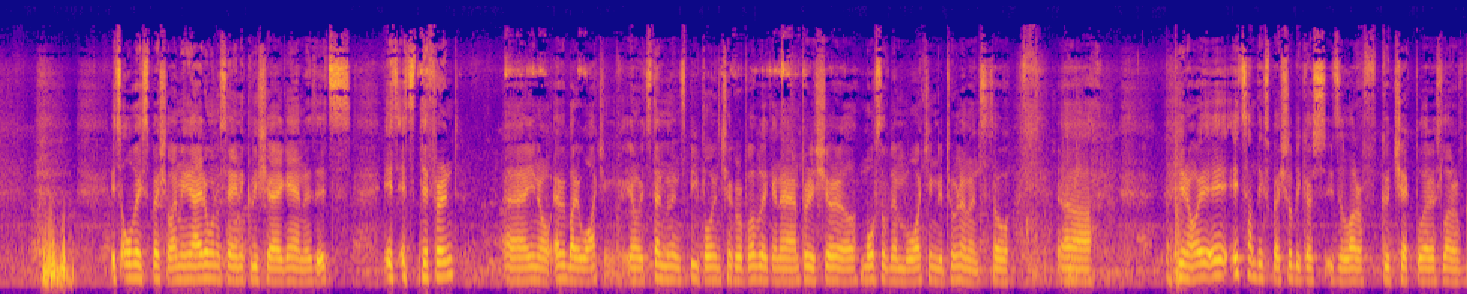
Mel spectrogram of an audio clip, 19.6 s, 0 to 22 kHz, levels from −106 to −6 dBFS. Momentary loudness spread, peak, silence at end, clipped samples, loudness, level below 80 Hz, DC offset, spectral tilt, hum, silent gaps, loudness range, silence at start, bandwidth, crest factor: 12 LU; -2 dBFS; 0 s; under 0.1%; -21 LUFS; -66 dBFS; under 0.1%; -3.5 dB/octave; none; none; 4 LU; 0 s; 16.5 kHz; 20 dB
